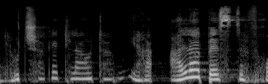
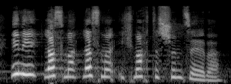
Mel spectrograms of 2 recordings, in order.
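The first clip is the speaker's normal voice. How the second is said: flustered refusal; 8 semitones higher, 6 dB louder, faster than usual. Acted. Michelle hides the stolen lollipop.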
